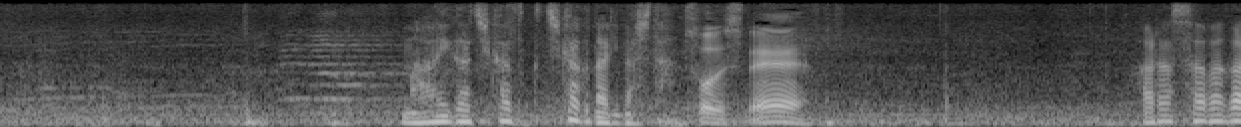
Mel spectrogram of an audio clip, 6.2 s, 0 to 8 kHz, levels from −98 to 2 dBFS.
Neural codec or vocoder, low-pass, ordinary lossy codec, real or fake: none; 7.2 kHz; none; real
